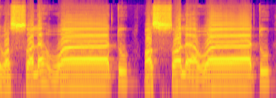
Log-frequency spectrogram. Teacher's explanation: والصلوات صاد موٹا ہے اور واو کے اوپر کھڑا زبر کی وجہ سے ہم لمبا کر دیں. والصلوات نہیں پڑھنا، والصلوات بلکہ والصلوات، والصلوات.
